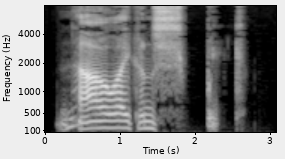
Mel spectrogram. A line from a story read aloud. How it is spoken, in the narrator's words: it said, in a somewhat mushy voice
